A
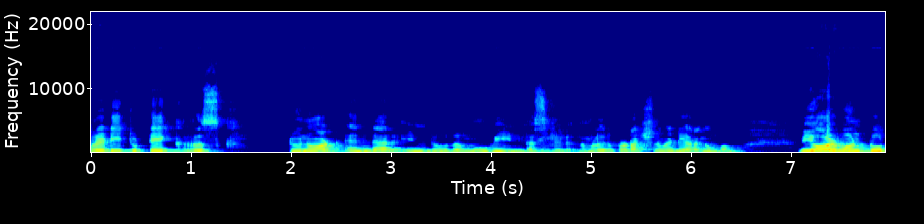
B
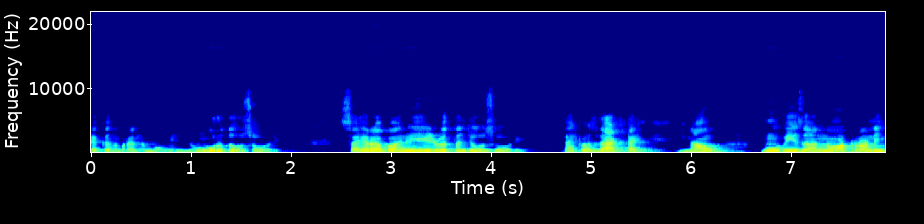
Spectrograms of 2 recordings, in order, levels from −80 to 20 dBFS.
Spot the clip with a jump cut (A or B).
A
